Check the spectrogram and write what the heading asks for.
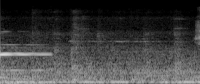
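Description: Oil expeller cold-press machine running, its 10 HP three-phase motor and gearbox giving a steady low hum and mechanical rumble. A high ringing tone carries into the start and stops about half a second in.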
